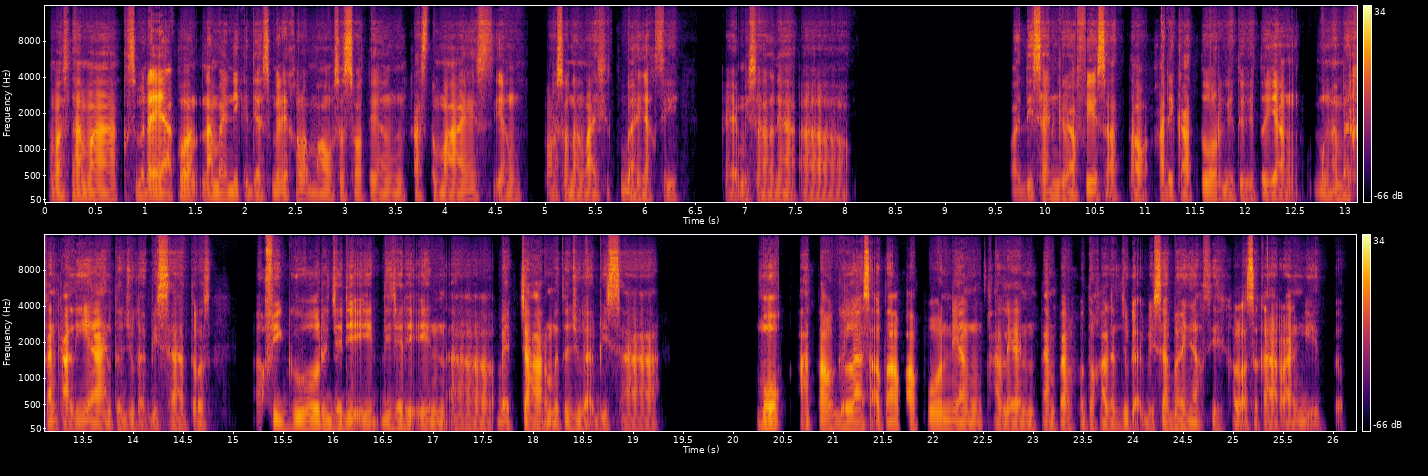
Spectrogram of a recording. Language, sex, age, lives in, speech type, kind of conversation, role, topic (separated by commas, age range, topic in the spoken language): Indonesian, male, 30-34, Indonesia, conversation, advice, advisor, Bagaimana cara menemukan hadiah yang terasa bermakna untuk seseorang?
